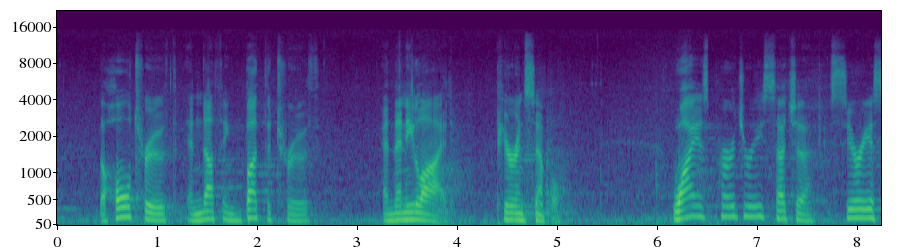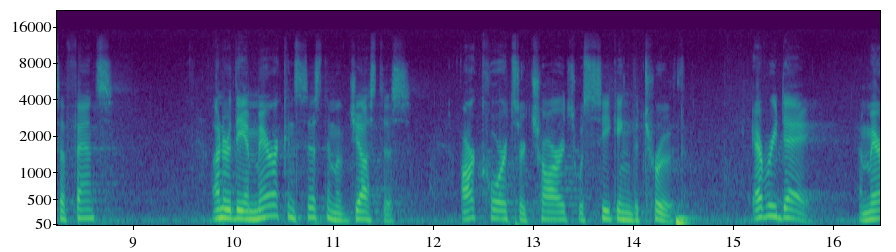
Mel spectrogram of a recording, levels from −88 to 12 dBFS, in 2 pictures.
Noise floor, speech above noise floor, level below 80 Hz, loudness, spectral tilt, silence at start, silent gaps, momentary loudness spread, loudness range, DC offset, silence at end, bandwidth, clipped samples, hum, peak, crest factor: -42 dBFS; 24 dB; -36 dBFS; -19 LUFS; -6.5 dB/octave; 0 s; none; 15 LU; 3 LU; under 0.1%; 0 s; 12 kHz; under 0.1%; none; 0 dBFS; 20 dB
